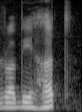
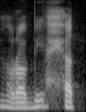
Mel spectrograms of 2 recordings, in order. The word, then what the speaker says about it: ربحت: And Rabihat, it is Ha, pronounced from the middle part of your throat. Do not read Rabihat, but it is Rabihat.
